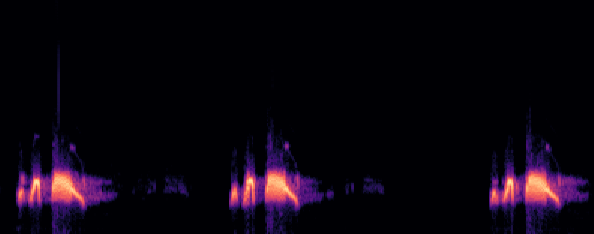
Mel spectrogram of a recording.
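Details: Lure spotted dove cooing insistently to provoke wild doves: three evenly paced phrases about every three seconds, each two or three short notes followed by a long downward-sliding coo; otherwise quiet.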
